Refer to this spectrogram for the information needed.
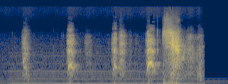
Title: Sneezes Woman sound Effects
